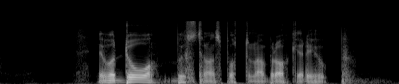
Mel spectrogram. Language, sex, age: Swedish, male, 18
